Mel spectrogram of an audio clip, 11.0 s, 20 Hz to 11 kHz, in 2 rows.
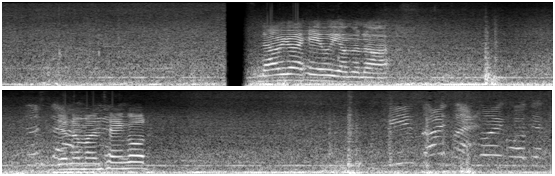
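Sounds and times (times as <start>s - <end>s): boat engine running: 0.0s - 11.0s
water washing past hull: 0.0s - 11.0s.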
